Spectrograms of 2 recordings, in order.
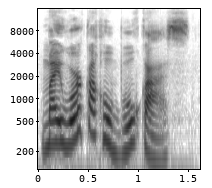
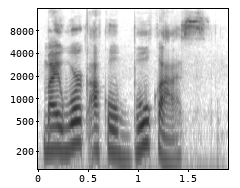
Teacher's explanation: If you say bukas, emphasis is on the first syllable. that means tomorrow.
